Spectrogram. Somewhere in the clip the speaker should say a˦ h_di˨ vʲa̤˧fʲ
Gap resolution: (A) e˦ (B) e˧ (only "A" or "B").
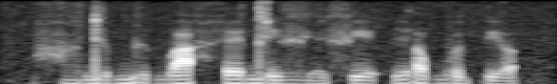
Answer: A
